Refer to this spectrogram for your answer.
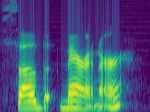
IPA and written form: ˌsʌbˈmæ.ɹɪn.ɚ (submariner)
